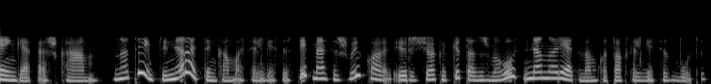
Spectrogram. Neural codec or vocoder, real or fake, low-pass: none; real; 3.6 kHz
